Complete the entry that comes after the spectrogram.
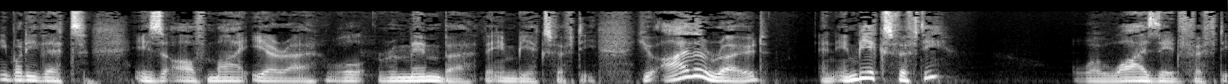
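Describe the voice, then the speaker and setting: A man speaks at a medium pitch and a moderate pace, his dark, mellow tone somewhat breathy, with ordinary pitch variation over a quiet background. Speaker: podcast host. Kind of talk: casual chat. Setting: studio.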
